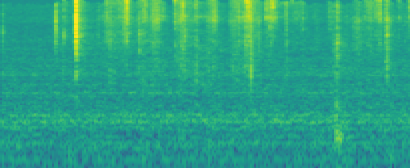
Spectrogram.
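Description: Near silence with a few faint, short ticks and taps: a paper sticker being placed and pressed down onto a planner page by hand.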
